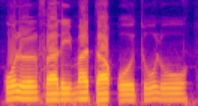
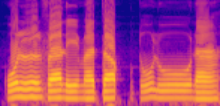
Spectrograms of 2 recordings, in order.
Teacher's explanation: Maka ketika melafalkan huruf qaf di sini harus memantul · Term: qalqalah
